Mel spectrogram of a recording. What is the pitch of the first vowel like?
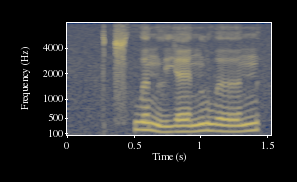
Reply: falling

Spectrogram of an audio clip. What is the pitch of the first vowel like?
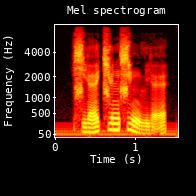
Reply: rising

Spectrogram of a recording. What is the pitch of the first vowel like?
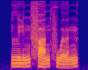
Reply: rising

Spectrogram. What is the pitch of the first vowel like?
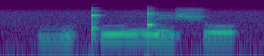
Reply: low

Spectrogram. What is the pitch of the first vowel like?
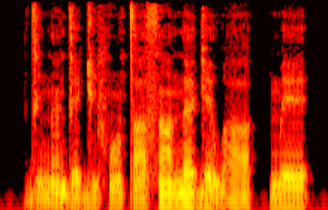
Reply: low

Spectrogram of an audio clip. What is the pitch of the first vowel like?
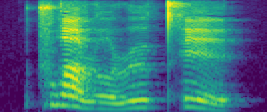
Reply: falling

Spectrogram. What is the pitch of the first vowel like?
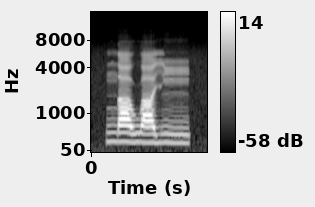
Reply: low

